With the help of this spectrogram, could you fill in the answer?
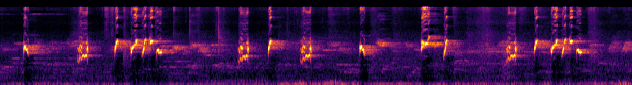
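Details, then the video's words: Red-whiskered bulbul performing an energetic 'mae bot' master-pattern song. Short, spaced bursts of clear whistled and warbled notes come in groups of two to five, separated by brief pauses, against a quiet backdrop. "นกกรงหัวจุก ร้องมันส์เพลงแม่บทสับกระจาย"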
